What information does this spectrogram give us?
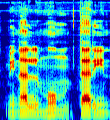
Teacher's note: یہاں میم ساکن کا اظہار ہے، غنہ نہیں کرنا۔ تیرین، تا کو باریک، ری یا مدہ، را کو باریک، وقف کی صورت میں مد کر سکتے ہیں۔ · لام کو ہلانا نہیں ہے، میم ساکن کو بھی نہیں ہلانا، اور یہاں میم ساکن کا اظہار ہے، غنہ نہیں کرنا۔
